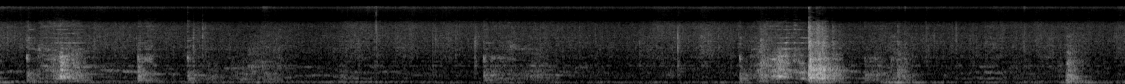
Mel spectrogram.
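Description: Chopped tondli (ivy gourd) cooks as a dry bhaji, sizzling softly in the pan while a spoon stirs it in scattered scraping bursts, the strongest near the end, and nobody speaks.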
